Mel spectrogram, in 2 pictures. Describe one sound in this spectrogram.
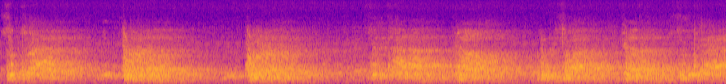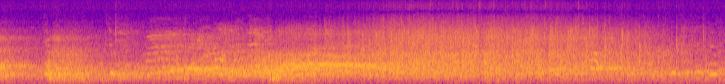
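A large indoor crowd cheers and roars.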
